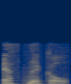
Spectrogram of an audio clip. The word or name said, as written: ethnical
